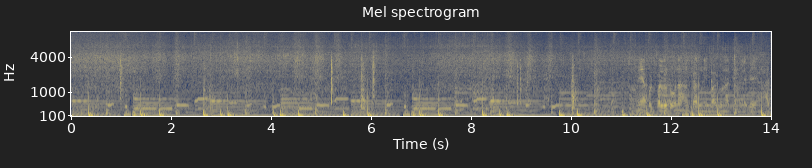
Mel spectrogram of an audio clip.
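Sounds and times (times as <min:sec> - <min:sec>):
background music with beat: 0:00.0 - 0:14.0
food sizzling in a hot pan: 0:00.0 - 0:14.0.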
